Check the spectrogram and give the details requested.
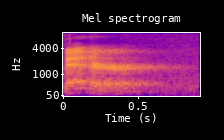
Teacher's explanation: in English for example the word better the two T's it's it's not really a t sound it's this flap sound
